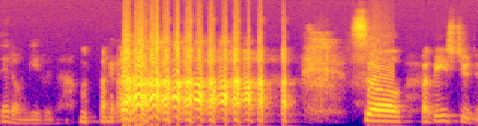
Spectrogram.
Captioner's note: both laugh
